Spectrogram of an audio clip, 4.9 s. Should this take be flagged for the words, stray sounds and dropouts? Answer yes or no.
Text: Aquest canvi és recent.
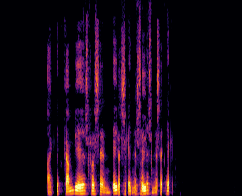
yes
